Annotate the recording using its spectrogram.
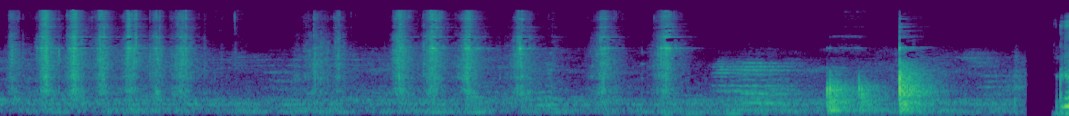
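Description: Crisp fried sweet corn kernels rattling and clicking against the sides of a glass bowl as it is shaken, in quick clusters of sharp clicks, with a few louder rattles near the end.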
